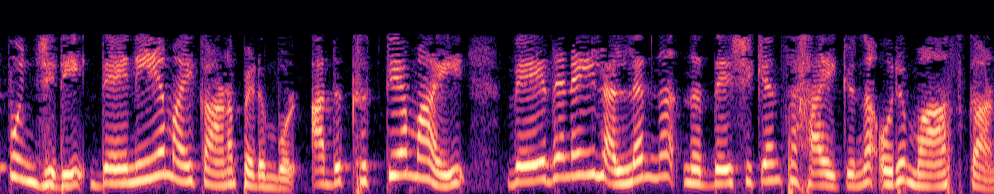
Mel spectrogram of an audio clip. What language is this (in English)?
Malayalam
